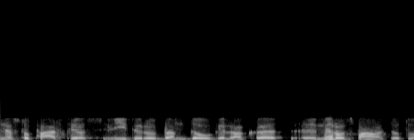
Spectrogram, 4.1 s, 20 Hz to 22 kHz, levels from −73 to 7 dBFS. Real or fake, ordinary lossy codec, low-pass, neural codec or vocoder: real; Opus, 16 kbps; 3.6 kHz; none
